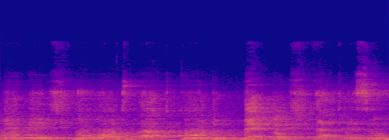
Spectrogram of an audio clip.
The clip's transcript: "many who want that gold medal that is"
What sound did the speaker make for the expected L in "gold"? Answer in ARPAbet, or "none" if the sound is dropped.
none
